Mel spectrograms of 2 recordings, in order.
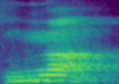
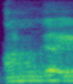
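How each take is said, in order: First: It starts directly with the nasal sound. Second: A vowel comes before the nasal sound. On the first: The speaker calls it right. "It's nga. It's a nasal sound" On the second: The speaker calls it wrong. "That is wrong. Anga, it is not anga"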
